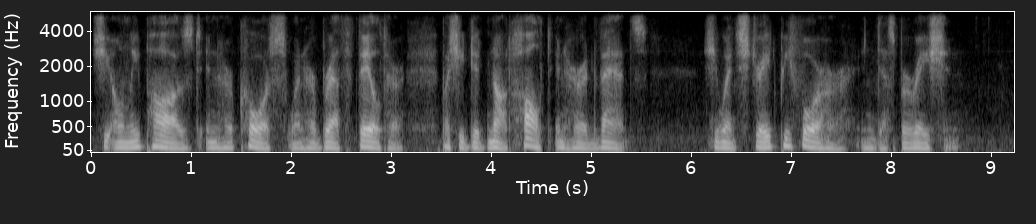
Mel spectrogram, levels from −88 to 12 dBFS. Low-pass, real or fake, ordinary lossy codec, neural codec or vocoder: 5.4 kHz; real; Opus, 16 kbps; none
